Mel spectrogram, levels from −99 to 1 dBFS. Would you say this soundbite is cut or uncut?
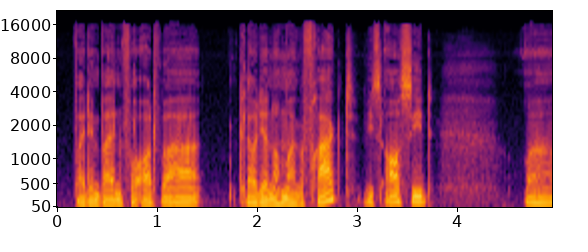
uncut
